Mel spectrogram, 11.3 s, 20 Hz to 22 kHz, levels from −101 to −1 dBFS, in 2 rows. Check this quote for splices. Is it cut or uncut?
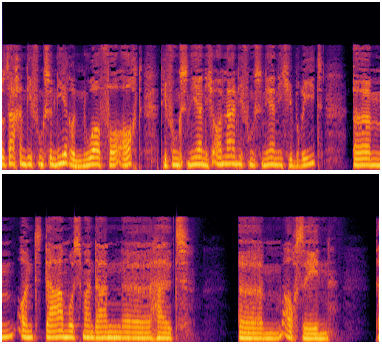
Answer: uncut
